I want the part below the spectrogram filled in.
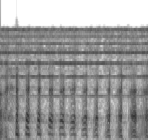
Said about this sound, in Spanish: Así que toca la campana y no te rías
